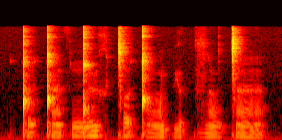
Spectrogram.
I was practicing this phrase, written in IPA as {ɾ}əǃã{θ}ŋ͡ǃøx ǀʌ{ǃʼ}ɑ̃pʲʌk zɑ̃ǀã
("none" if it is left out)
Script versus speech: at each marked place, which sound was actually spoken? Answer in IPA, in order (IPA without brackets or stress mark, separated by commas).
ǃ, θ, ǃ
